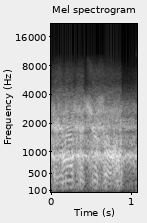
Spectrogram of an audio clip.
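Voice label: Russian speech, Ka-50 Wingman; DCS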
